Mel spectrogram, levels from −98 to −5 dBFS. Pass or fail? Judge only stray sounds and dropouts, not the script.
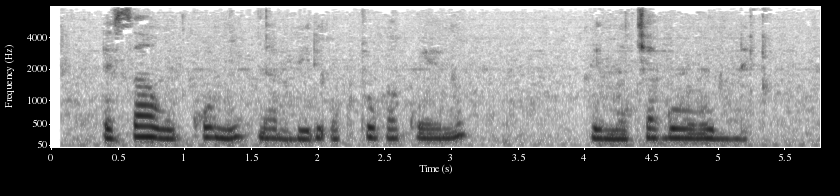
pass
